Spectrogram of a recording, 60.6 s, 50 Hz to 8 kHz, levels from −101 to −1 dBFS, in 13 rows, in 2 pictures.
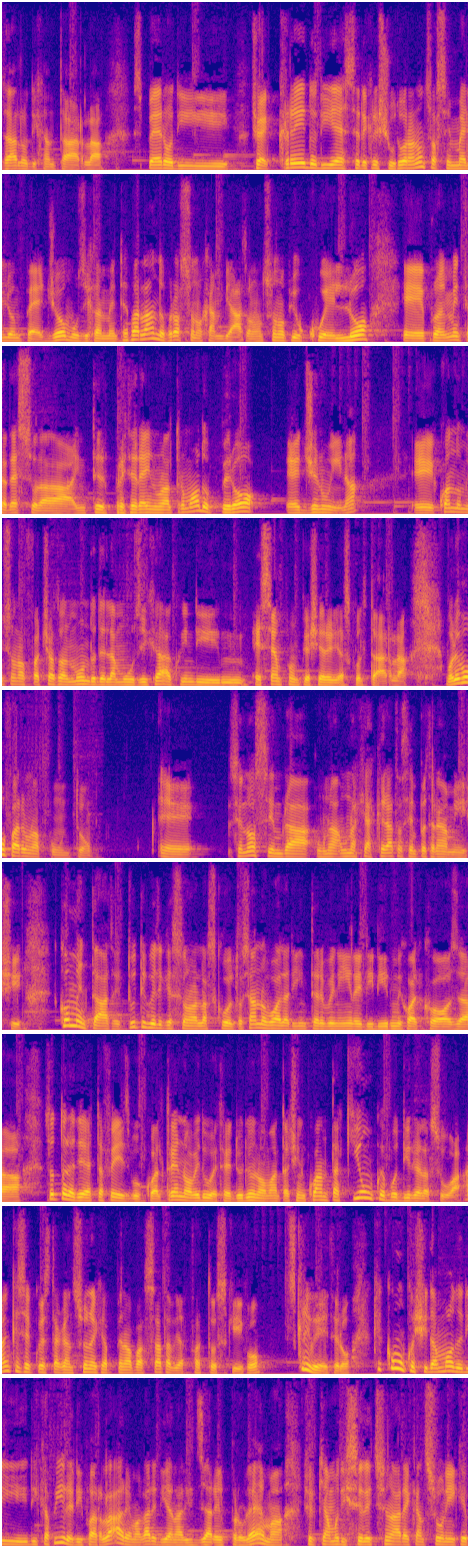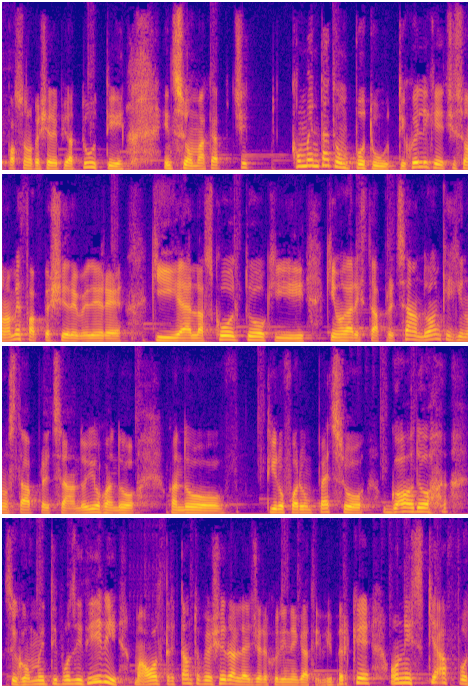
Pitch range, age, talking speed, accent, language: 130-180 Hz, 20-39, 180 wpm, native, Italian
